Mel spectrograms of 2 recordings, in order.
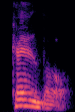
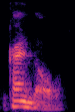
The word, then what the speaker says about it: candle: Mesma coisa, candle, letra E não é pronunciada. A primeira sílaba é a sílaba forte, nós estamos vendo aqui, e o A recebe o seu som puro. A. Então, candle, candle. A pronúncia do L. E a pronúncia em duas sílabas, uma mais forte e a outra bem fraca.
